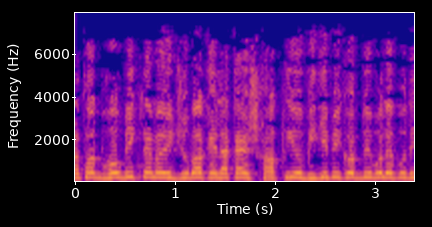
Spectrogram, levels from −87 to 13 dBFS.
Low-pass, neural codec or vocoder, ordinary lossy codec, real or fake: 7.2 kHz; none; AAC, 48 kbps; real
